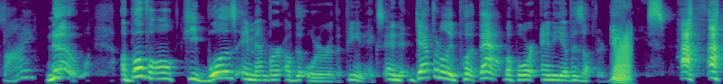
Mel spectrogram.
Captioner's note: fart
